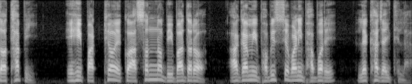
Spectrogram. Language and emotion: Odia, neutral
